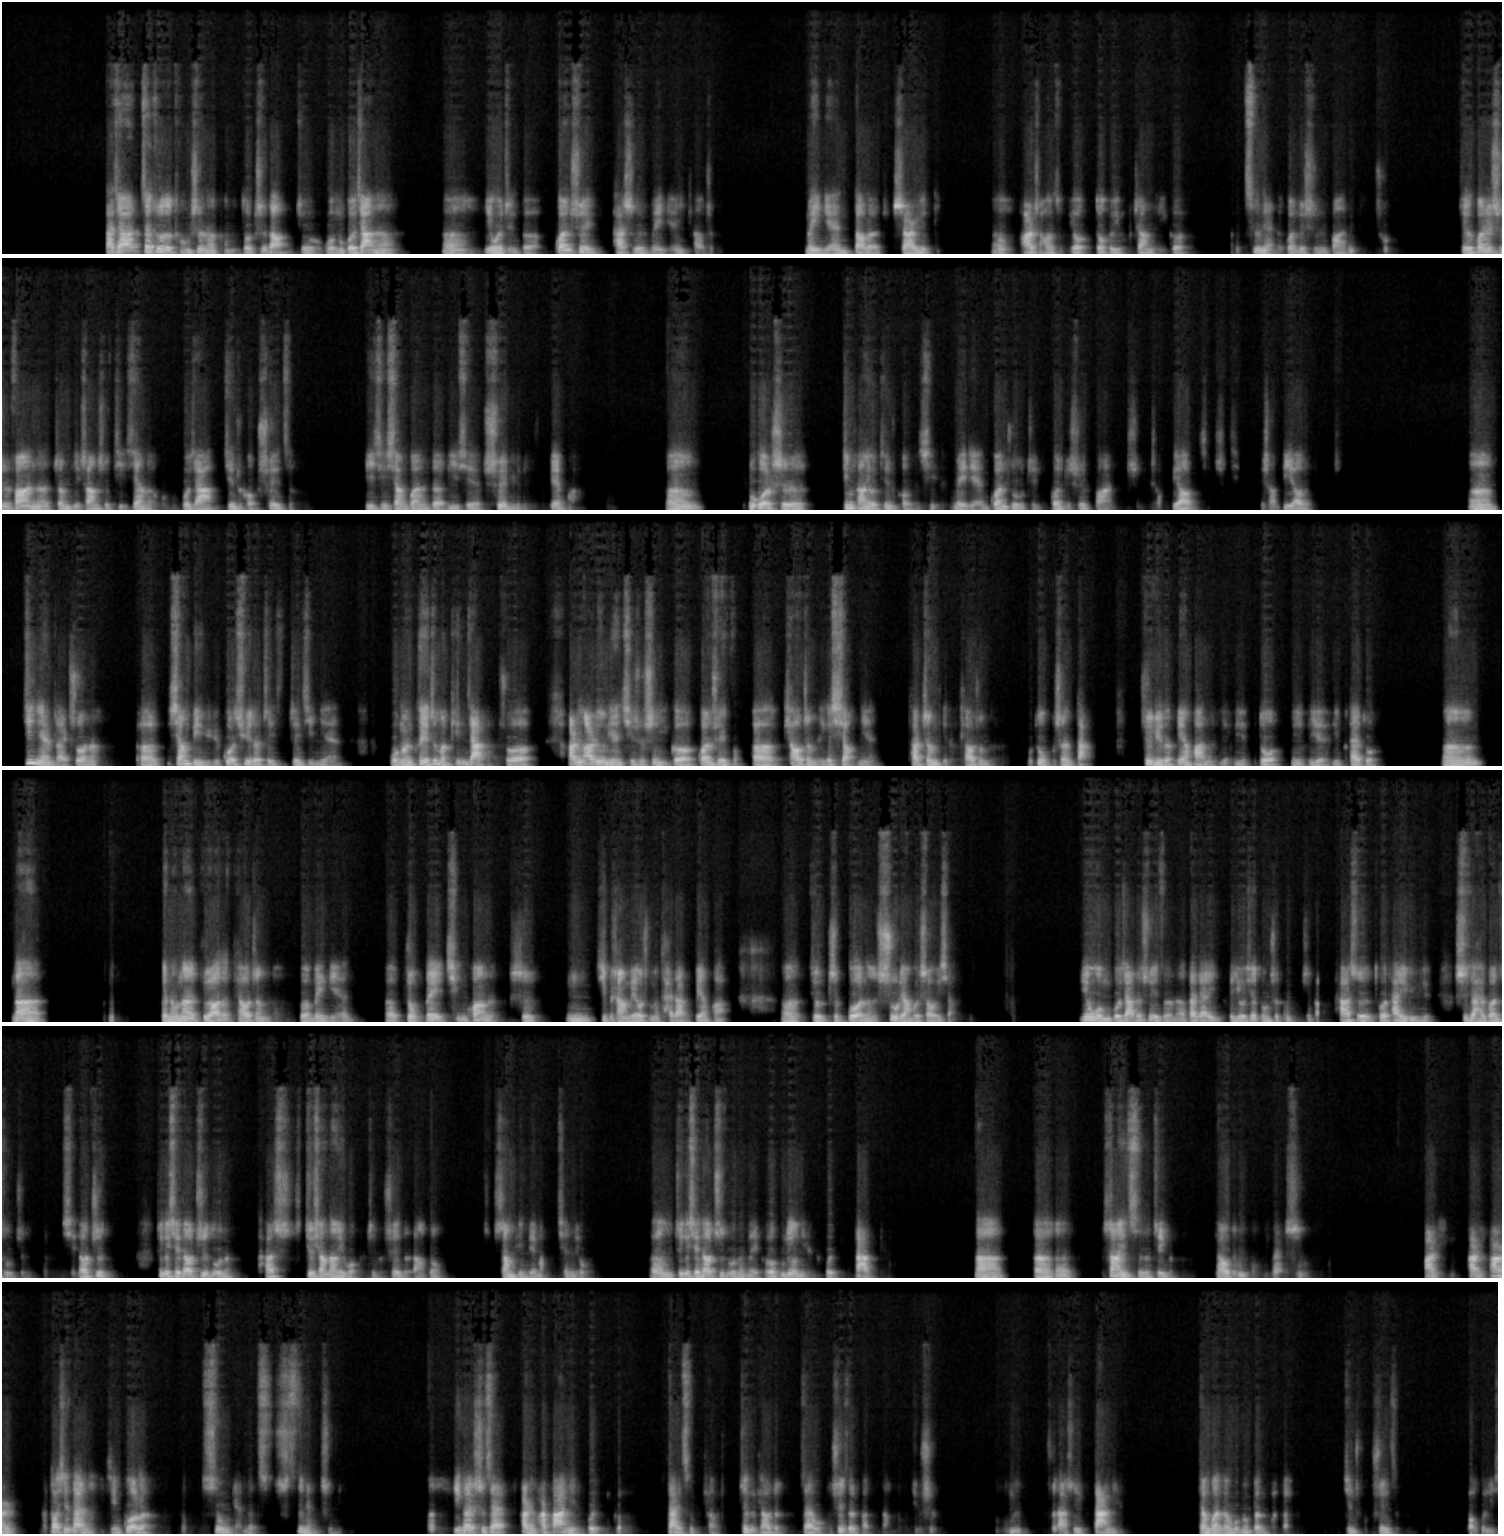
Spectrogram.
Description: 视频会议
互动问答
